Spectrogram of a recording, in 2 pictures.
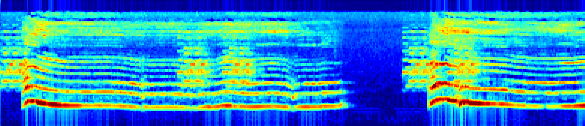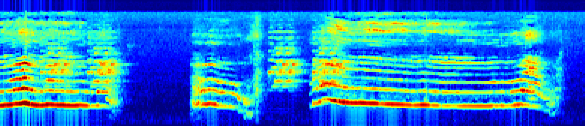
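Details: Welsh Terrier kept as a pet, howling along with a telephone: four long, sustained, mournful howls, each opening with a rising swoop and then holding a steady wavering pitch, separated by short silences.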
